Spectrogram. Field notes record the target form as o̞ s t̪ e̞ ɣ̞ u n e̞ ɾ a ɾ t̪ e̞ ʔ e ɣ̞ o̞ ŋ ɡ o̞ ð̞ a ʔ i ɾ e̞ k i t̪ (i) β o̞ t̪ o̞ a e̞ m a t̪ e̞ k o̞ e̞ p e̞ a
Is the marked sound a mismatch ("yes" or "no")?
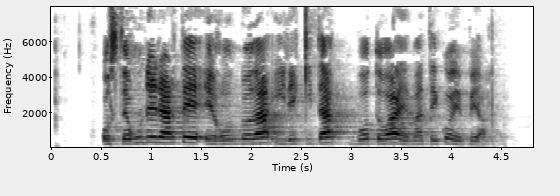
yes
